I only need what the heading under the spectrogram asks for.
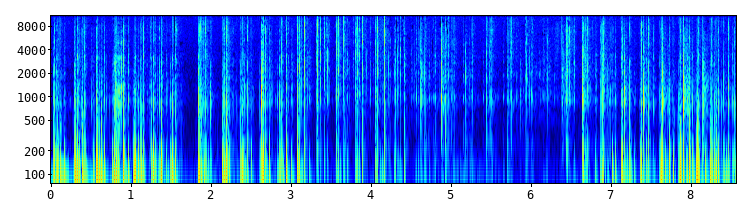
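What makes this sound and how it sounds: Fingertips tap and scratch the face of a small, flat, hollow brown cardboard box held in both hands. The result is a rapid, irregular run of dull, boomy low thuds with faint dry scratching between them. The taps soften to a quieter scratching stretch midway, then return loud and fast.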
